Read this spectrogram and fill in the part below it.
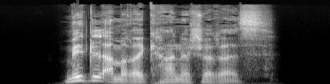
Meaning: strong/mixed nominative/accusative neuter singular comparative degree of mittelamerikanisch
- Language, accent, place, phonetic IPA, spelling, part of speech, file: German, Germany, Berlin, [ˈmɪtl̩ʔameʁiˌkaːnɪʃəʁəs], mittelamerikanischeres, adjective, De-mittelamerikanischeres.ogg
